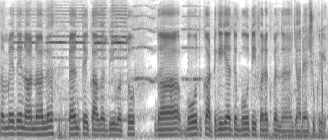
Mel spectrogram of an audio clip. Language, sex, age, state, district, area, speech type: Punjabi, male, 30-45, Punjab, Tarn Taran, urban, spontaneous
